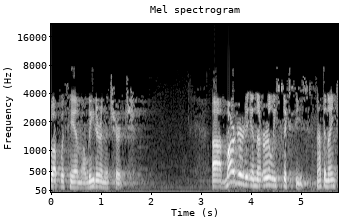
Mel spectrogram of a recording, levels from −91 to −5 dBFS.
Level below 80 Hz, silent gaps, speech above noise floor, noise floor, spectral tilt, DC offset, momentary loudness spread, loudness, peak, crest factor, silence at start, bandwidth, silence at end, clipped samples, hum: -58 dBFS; none; 39 dB; -55 dBFS; -3.5 dB/octave; 0.2%; 12 LU; -16 LUFS; 0 dBFS; 18 dB; 0 s; 7.6 kHz; 0 s; under 0.1%; none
